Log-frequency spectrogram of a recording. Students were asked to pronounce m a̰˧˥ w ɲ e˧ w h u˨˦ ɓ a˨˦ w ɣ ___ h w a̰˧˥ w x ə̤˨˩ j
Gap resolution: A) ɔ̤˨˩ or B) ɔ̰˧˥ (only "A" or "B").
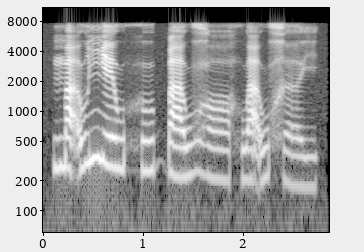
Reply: A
